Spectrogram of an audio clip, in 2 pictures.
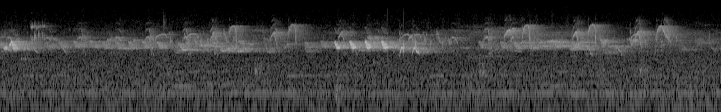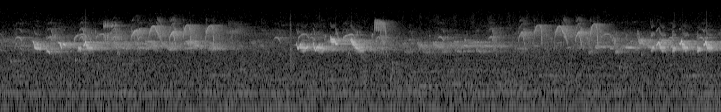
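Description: Small birds chirping and trilling in quick bursts that come again every few seconds, over a faint steady low hum.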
